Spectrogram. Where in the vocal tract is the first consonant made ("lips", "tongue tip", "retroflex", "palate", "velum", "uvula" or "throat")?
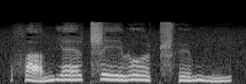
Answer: lips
